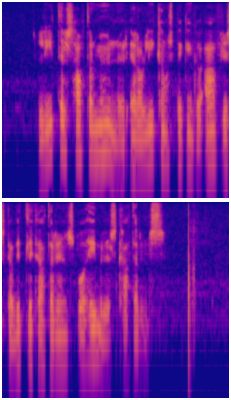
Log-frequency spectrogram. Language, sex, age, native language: Icelandic, male, 20-29, Icelandic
